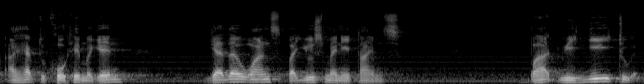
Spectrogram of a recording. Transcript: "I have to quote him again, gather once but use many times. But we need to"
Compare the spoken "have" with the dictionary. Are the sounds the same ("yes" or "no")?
no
